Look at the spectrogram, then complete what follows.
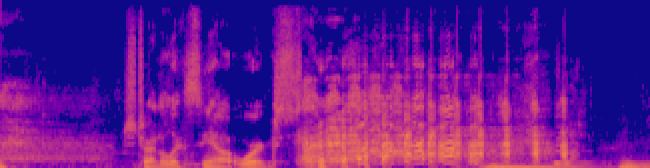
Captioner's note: laughter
